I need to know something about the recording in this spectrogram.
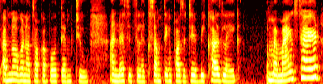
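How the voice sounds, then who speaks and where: A young woman from Kenya reviewing a reality show in a casual vlog, sassy and animated, acting out the people she quotes. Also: medium pitch.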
